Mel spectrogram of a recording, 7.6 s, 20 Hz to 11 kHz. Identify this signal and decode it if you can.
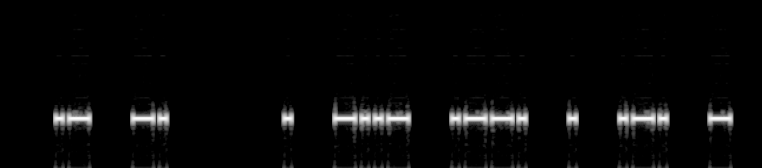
Morse code, heard as a keyed tone, about 18 wpm, spaced as for 12 wpm, 1000 Hz. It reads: AN EXPERT
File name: qotdfiles / 12wpm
